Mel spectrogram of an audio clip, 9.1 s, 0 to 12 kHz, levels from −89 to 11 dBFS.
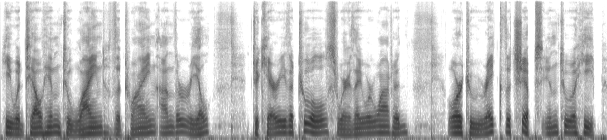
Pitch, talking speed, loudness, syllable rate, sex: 105 Hz, 180 wpm, -18 LUFS, 4.3 syllables/s, male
